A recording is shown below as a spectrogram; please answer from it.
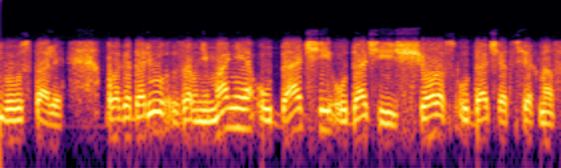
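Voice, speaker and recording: A man's voice: mid-range voice, no room sound. A mission control officer, a man, giving a formal, courteous greeting over a radio link. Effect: tinny, dry radio link. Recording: narrow-band dry radio channel.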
